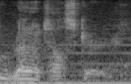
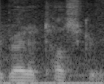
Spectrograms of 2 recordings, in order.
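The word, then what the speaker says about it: Ratatoskr: Let's go, Ratatosker. Or Ratatosk, technically. I'm pretty sure the R is at the end is silent. But it's just fun to say Ratatosker instead.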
